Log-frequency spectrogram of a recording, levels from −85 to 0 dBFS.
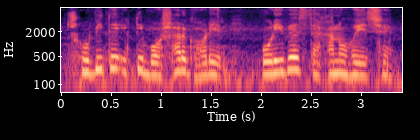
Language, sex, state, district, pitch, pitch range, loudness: Bengali, male, West Bengal, Alipurduar, 185 Hz, 170-215 Hz, -16 LUFS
